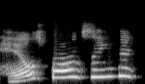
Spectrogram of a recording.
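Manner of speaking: high, loud, drawn-out disbelief; astonished cartoon double take; incredulous question. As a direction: echo it back in cartoonish shock. Cartoon season argument, startled question.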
